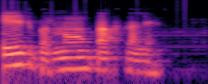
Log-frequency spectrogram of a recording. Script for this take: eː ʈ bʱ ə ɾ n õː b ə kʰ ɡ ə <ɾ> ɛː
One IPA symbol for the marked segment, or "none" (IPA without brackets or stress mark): l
